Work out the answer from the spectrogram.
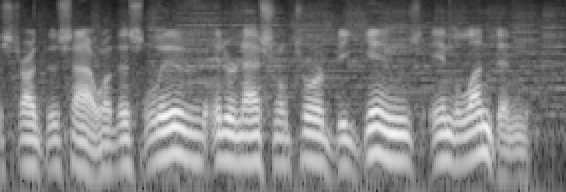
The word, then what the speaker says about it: LIV: The tour that you're referring to is the LIV International Tour. LIV is spelled L-I-V, and it's an international financial concern backed by the Saudi and Arabian government.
